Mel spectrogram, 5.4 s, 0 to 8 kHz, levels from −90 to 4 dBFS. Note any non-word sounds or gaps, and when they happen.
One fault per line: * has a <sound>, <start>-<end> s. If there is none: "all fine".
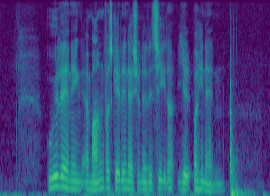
* has a thud, 4.6-5.2 s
